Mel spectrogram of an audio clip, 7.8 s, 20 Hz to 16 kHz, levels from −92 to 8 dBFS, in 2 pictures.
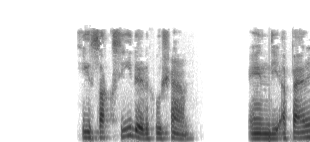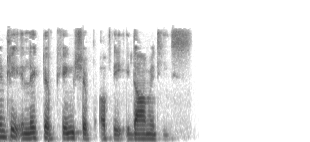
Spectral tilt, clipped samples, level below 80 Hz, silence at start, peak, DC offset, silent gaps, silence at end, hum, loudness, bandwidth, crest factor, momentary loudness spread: -5 dB/octave; under 0.1%; -52 dBFS; 1 s; -2 dBFS; under 0.1%; 2.55-3.10 s; 1.55 s; none; -19 LUFS; 7.8 kHz; 18 dB; 10 LU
